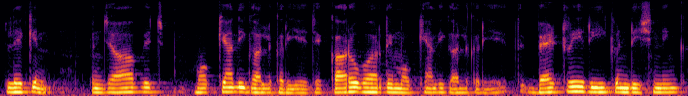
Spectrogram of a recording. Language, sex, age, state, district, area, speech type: Punjabi, male, 45-60, Punjab, Jalandhar, urban, spontaneous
